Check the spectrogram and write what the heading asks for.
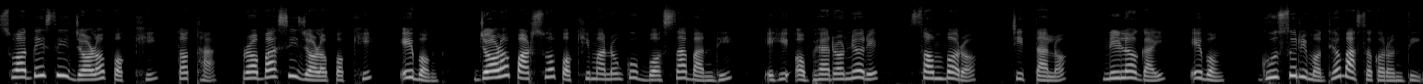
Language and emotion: Odia, neutral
